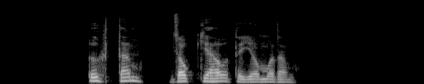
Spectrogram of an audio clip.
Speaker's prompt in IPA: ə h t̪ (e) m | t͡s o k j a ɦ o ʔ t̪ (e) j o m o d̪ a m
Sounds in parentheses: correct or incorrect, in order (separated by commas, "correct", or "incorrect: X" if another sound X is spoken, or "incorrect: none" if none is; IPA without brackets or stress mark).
incorrect: a, correct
